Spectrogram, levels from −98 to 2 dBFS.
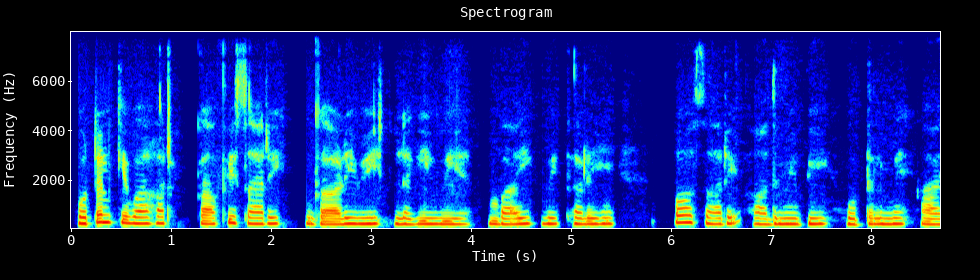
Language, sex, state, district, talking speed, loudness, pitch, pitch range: Hindi, female, Bihar, Saran, 150 wpm, -18 LUFS, 235 Hz, 225-245 Hz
